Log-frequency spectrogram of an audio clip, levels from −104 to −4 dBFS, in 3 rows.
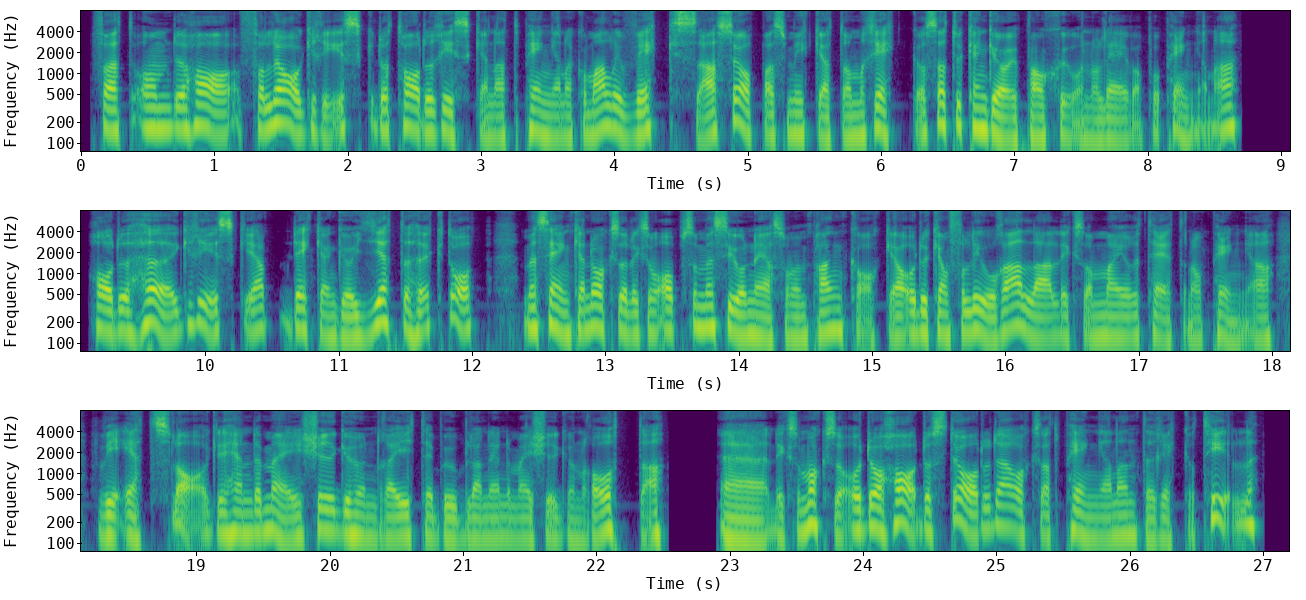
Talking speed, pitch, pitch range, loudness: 205 wpm, 140 Hz, 120-160 Hz, -22 LUFS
